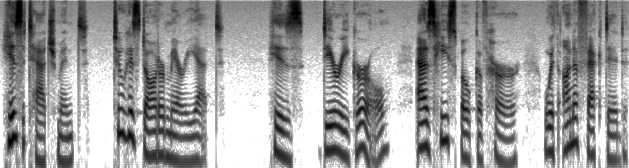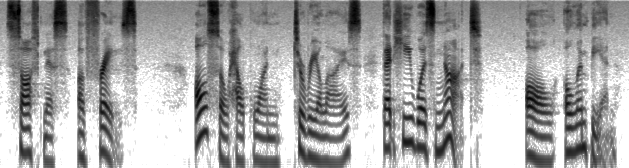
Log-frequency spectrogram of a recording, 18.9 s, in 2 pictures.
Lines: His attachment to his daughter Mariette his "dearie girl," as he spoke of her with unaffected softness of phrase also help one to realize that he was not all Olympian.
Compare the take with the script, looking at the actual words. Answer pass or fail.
pass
